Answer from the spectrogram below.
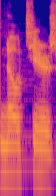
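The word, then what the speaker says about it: Notiers: So we call ourselves No Tears Frontiers. That's N-O-T-I-E-R-S Frontiers, because it rhymes.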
